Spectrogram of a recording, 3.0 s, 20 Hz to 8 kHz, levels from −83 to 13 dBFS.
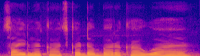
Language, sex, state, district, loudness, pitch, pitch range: Hindi, male, Jharkhand, Deoghar, -15 LUFS, 165 Hz, 160-165 Hz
